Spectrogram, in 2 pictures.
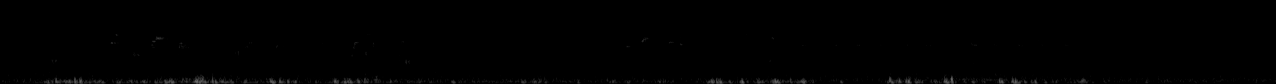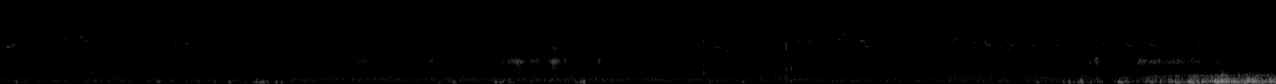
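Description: Small birds chirping outdoors, with several quick trills of rapidly repeated notes. There are low muffled bumps on the microphone, loudest near the end.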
